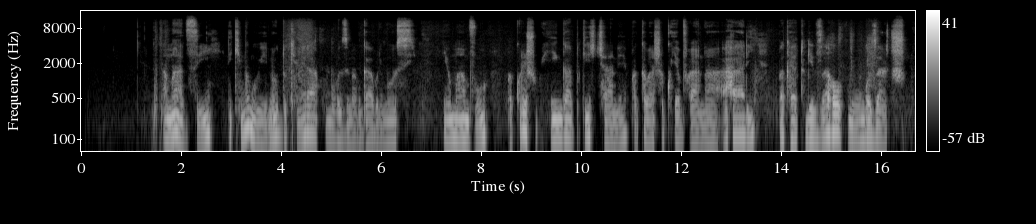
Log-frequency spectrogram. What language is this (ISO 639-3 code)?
run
